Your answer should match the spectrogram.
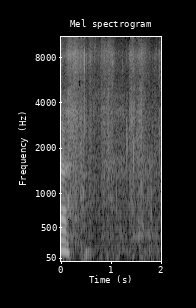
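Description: Faint footsteps through dry fallen leaf litter, irregular soft rustles and crunches.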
